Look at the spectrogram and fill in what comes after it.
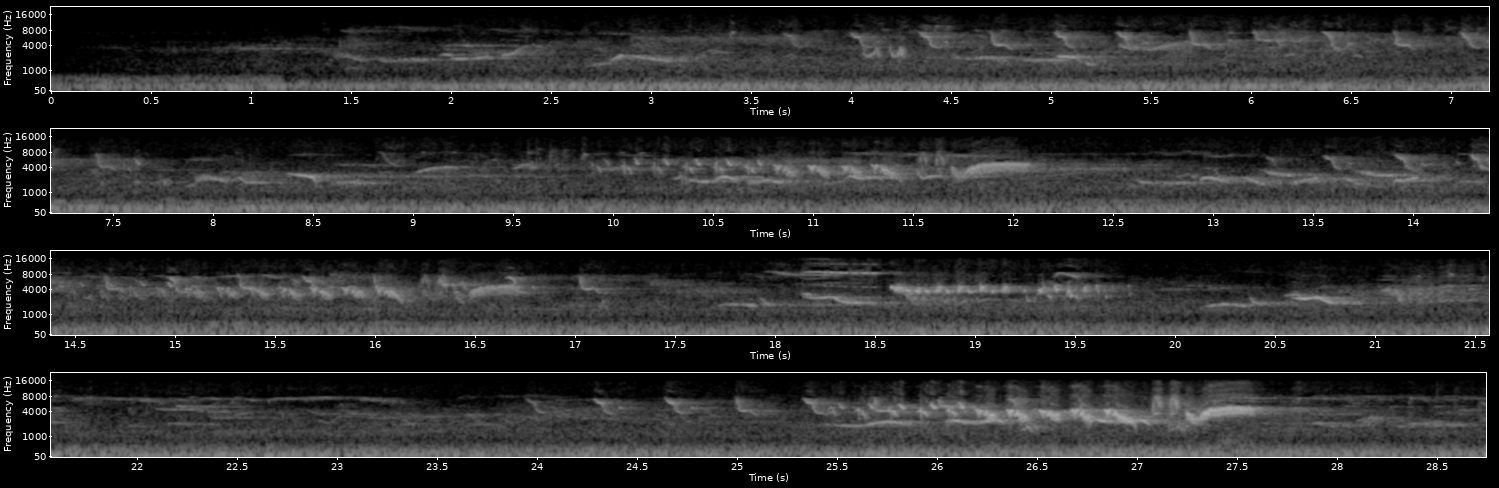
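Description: Wild songbirds singing: bouts of rapid trilled notes and short chirps a few seconds apart, the loudest trill near the end, over a steady low background noise.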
